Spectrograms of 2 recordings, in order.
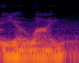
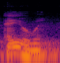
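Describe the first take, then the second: First: The name does not begin with 'ay'. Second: The name begins with an 'ay' sound. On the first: The speaker calls it wrong. "it's not Eowyn" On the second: The speaker calls it right. "It's pronounced like A"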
